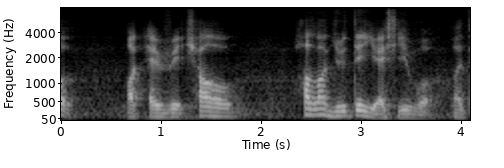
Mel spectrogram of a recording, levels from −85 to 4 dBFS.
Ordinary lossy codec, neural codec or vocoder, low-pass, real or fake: none; codec, 16 kHz, 0.7 kbps, FocalCodec; none; fake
